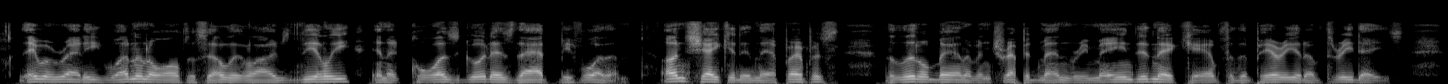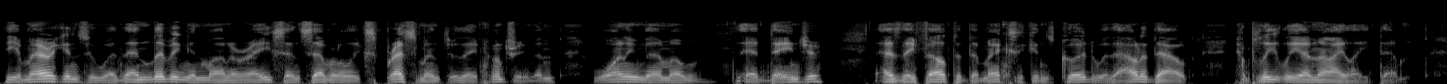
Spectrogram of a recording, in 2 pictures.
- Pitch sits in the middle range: No, low, 105 Hz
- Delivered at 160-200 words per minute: No, average, 145 wpm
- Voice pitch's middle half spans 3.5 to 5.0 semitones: No, narrow, 2.6 semitones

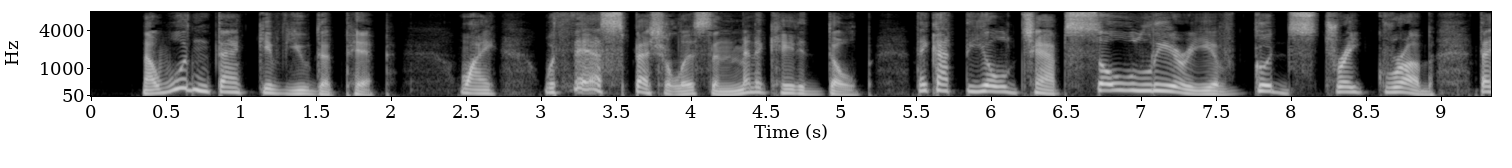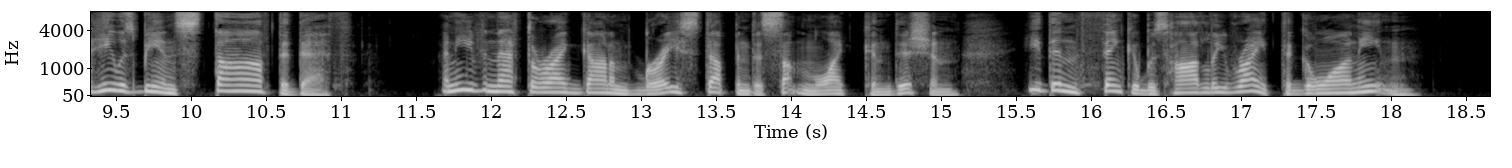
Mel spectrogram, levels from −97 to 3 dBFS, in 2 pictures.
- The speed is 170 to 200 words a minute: Yes, average, 175 wpm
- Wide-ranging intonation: Yes, wide, 8.8 semitones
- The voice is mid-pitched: Yes, medium, 150 Hz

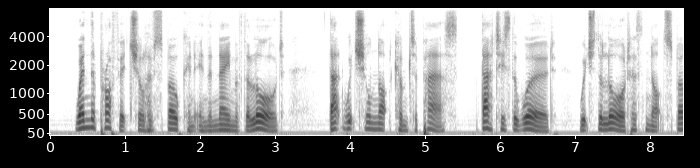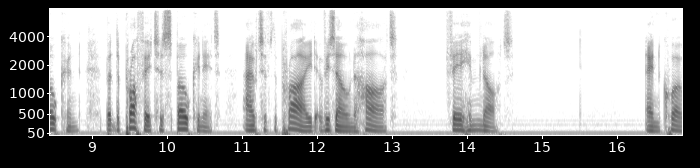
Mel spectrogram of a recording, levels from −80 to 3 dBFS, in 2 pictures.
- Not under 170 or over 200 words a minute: No, average, 160 wpm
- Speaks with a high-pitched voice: No, low, 120 Hz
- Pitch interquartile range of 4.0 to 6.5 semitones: Yes, average, 4.4 semitones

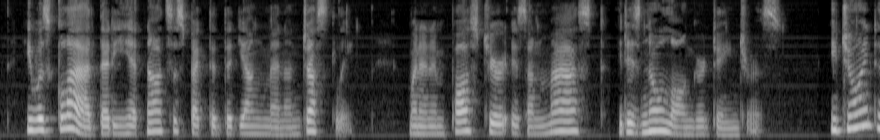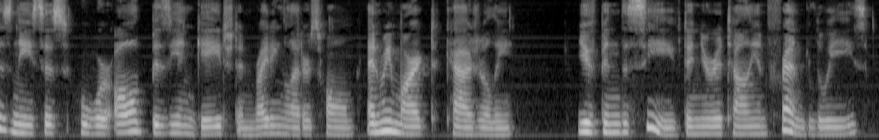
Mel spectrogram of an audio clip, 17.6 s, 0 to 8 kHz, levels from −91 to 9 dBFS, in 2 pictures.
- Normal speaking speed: Yes, average, 155 wpm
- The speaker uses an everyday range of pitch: Yes, average, 4.9 semitones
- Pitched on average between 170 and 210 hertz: No, medium, 160 Hz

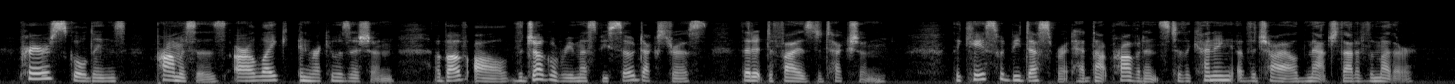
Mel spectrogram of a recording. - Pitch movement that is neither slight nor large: Yes, average, 4.3 semitones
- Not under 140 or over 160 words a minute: Yes, average, 155 wpm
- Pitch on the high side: No, medium, 160 Hz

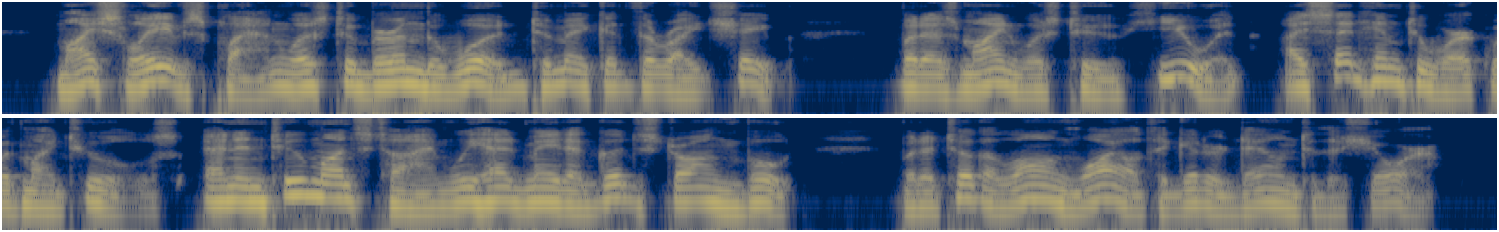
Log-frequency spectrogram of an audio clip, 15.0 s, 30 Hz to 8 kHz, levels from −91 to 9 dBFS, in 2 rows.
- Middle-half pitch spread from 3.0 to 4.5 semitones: Yes, average, 4.2 semitones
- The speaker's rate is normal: No, fast, 215 wpm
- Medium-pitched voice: No, low, 115 Hz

